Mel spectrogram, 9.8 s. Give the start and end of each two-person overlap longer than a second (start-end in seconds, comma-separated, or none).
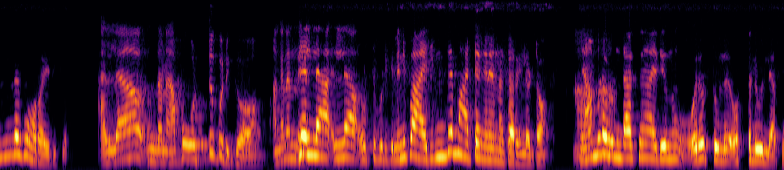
none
